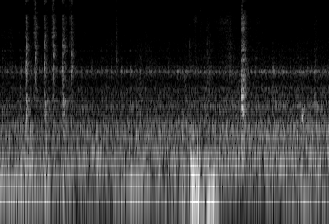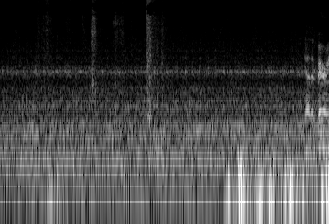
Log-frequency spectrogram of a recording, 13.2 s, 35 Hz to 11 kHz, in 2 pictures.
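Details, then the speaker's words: Mid-to-late-1980s SMC A52 52-inch ceiling fan, bought new in box, on high speed: quiet fan hum broken by loose, irregular ticks and clatter; owner suspects dry, worn motor bearings and may replace them later. "yeah kind of sucks that this thing's got a horrible bearings i could uh take the thing apart and uh open up the motor and replace them"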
